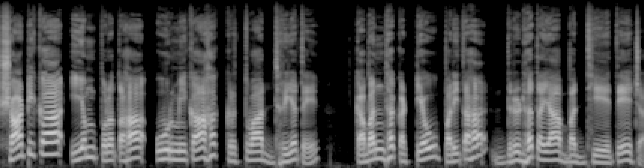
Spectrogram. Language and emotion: Sanskrit, neutral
